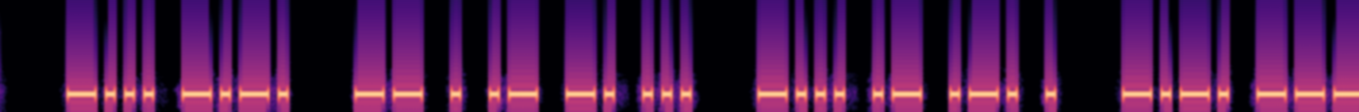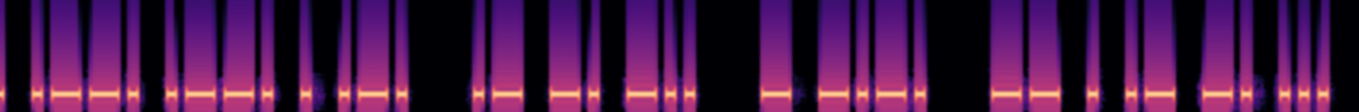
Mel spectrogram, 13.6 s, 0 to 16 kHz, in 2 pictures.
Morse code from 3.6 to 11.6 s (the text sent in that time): BARE COPPER AND TC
